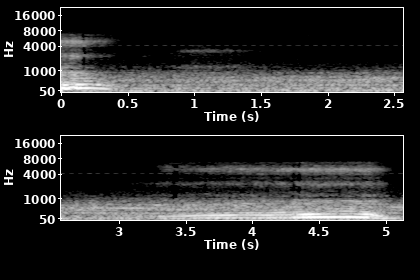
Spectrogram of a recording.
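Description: Low rumbling snore on breathing in, with soft breathing between snores, from a sleeping adult.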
